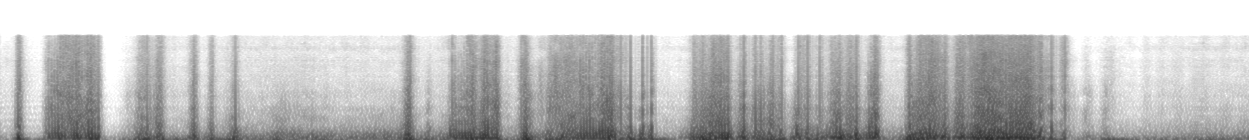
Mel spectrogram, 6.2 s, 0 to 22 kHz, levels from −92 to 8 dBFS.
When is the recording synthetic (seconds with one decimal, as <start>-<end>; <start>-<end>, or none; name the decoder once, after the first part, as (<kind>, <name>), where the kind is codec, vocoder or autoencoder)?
0.0-6.2 (vocoder, WaveNeXt)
